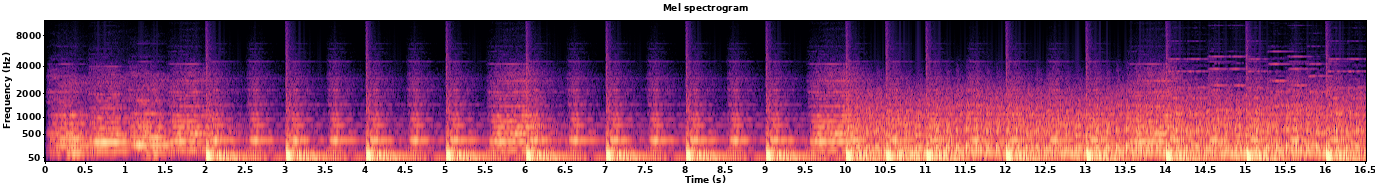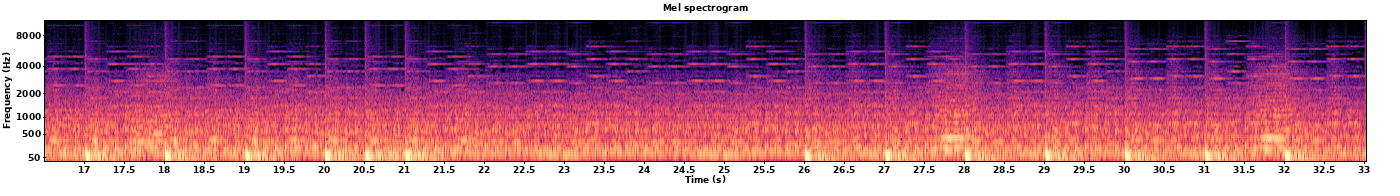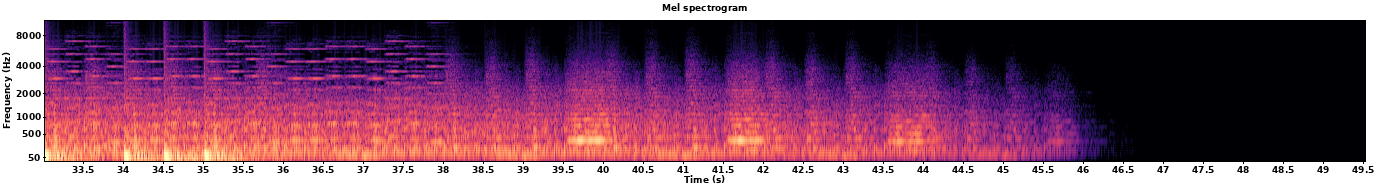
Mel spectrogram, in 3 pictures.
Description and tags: The Corrupted Gates
Short but high-intensity boss battle music
[Please note that I have no previous musical experience and have created these for a project for university]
